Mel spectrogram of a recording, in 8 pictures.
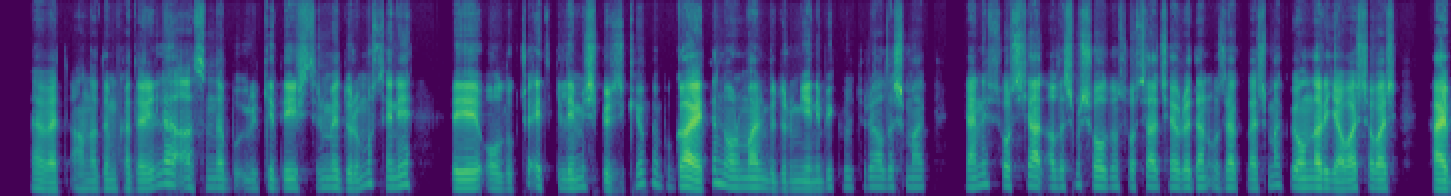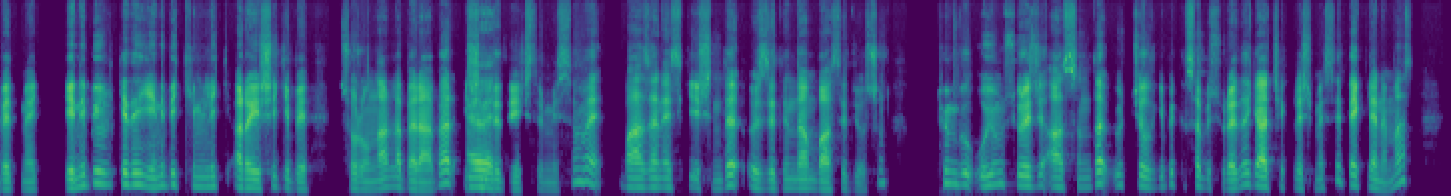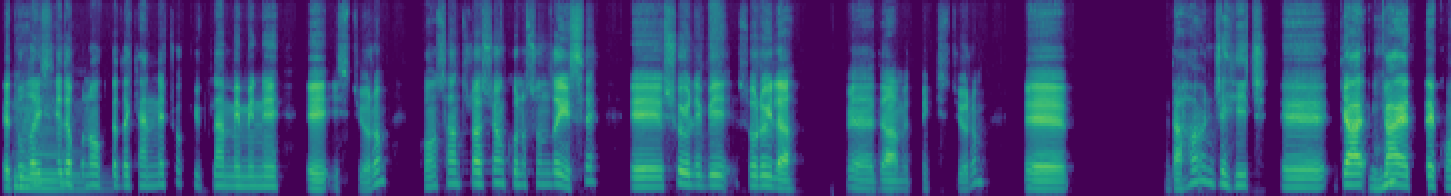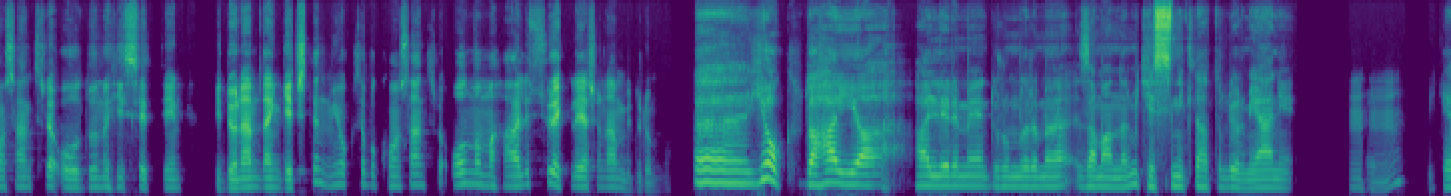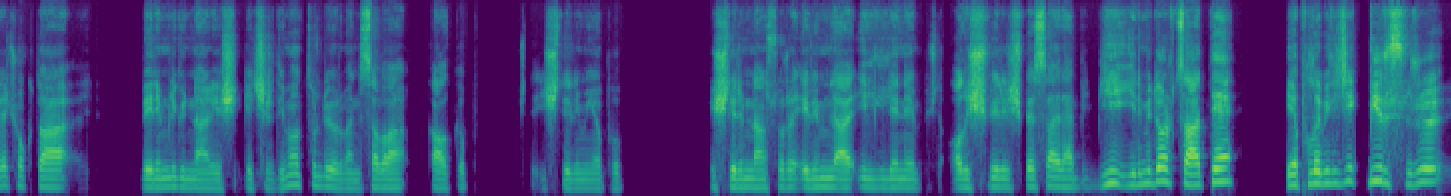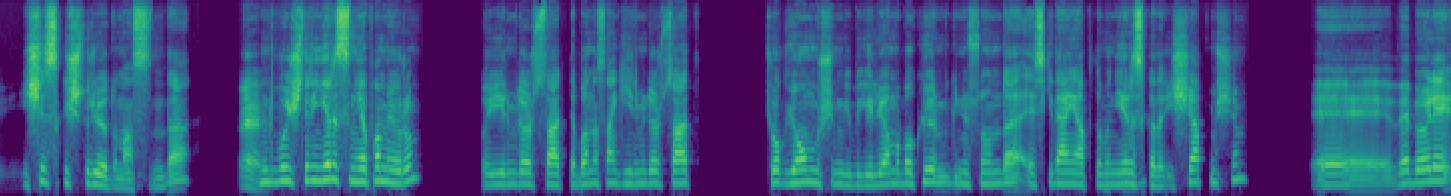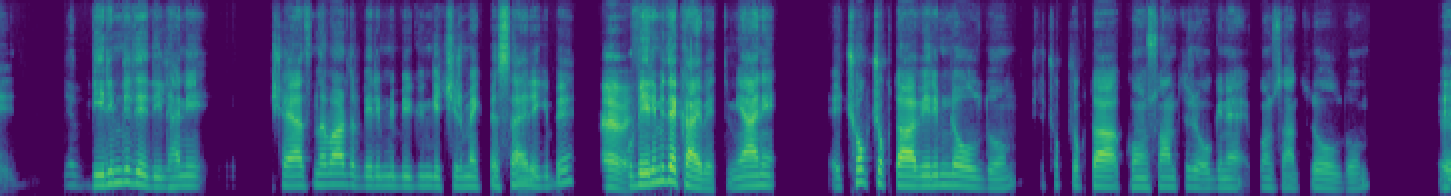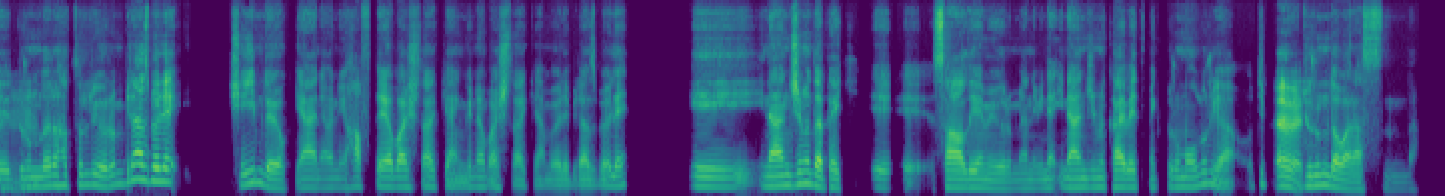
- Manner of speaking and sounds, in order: other background noise; tapping; unintelligible speech
- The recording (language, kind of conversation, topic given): Turkish, advice, Konsantrasyon ve karar verme güçlüğü nedeniyle günlük işlerde zorlanıyor musunuz?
